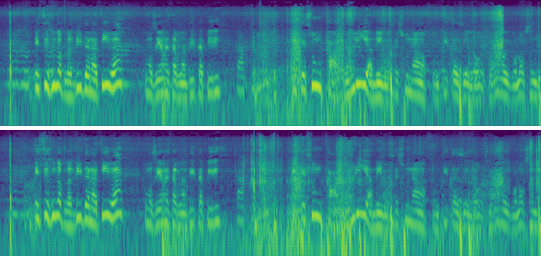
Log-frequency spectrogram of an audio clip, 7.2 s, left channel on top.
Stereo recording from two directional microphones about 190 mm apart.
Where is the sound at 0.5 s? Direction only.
45° left (ahead or behind); by 2.4 s 25° left (ahead or behind).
